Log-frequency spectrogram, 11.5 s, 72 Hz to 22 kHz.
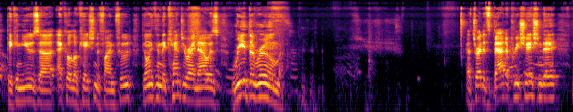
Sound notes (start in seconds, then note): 5.8 chuckles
